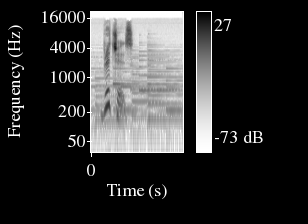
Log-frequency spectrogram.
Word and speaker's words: breeches: Breeches. Breeches or short trousers. The writer here spells it for fun, to rhyme with the word witches.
